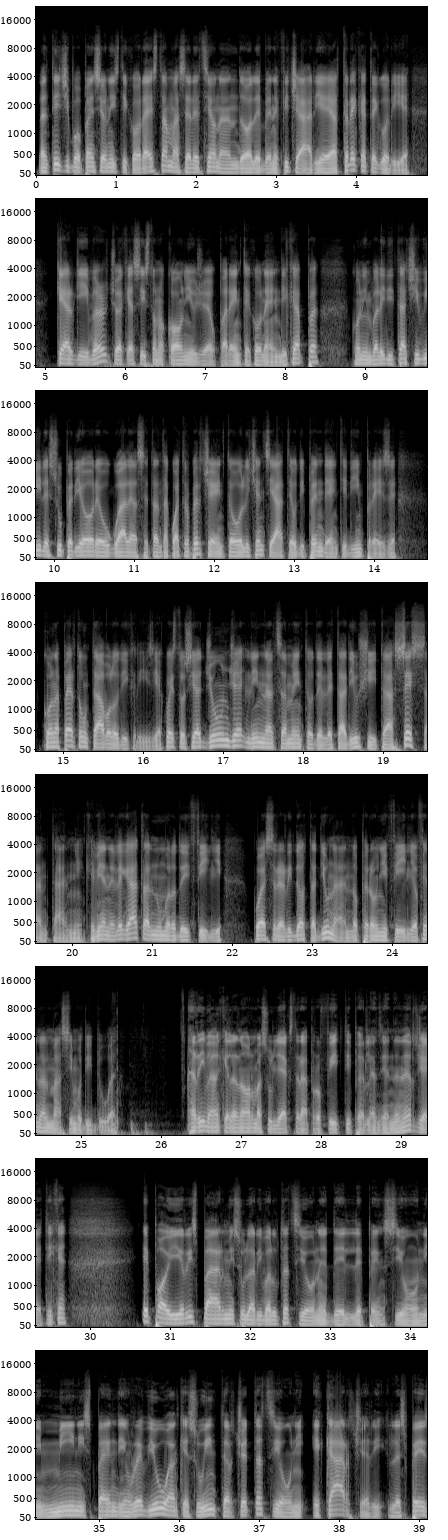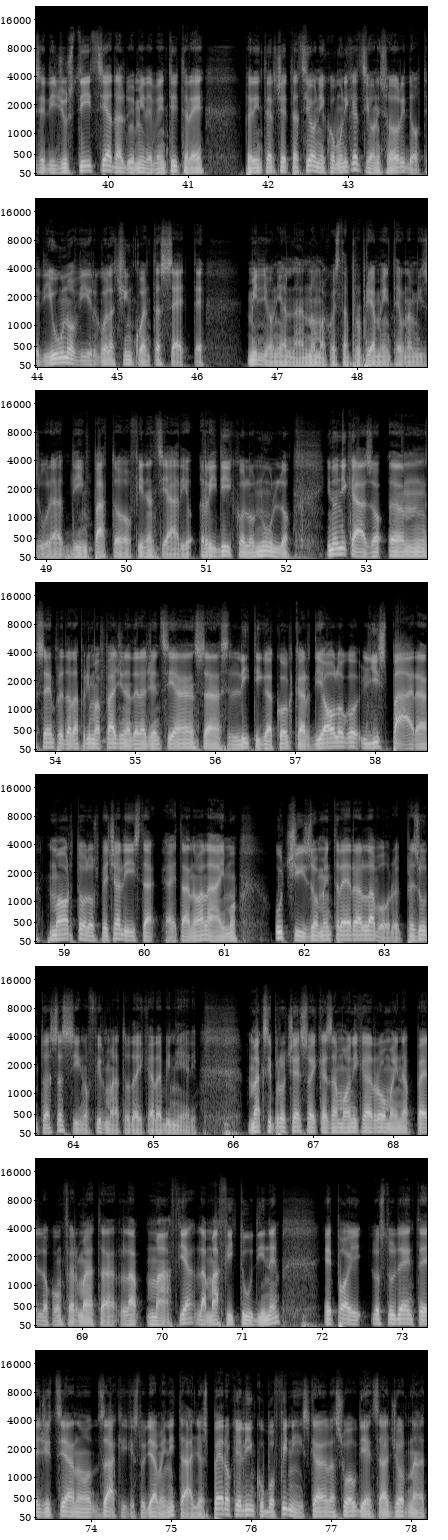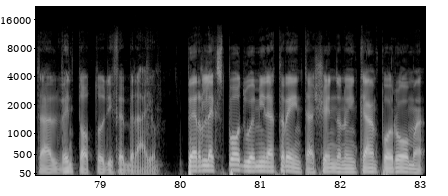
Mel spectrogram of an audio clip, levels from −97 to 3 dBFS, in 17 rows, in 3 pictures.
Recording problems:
none

